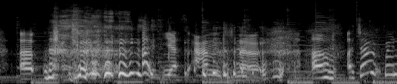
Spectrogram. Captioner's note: laughing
